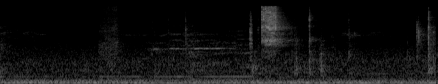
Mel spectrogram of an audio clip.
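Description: Quiet hand-tool work on an engine: a socket wrench loosening the valve-cover nuts of a Honda B16, with a few faint clicks and one short rasp near the three-second mark.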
